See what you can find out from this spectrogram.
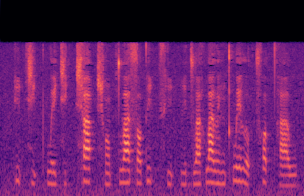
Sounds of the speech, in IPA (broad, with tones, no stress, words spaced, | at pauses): ki˦ʔt͡ɕi˨ʔ pʰwe˧t͡ɕi˨k̚ t͡ɕʰa˦ʔt͡ɕʰɔ̃˨p̚t̪wa˦ sɔ˧t̪i˦ʔt͡sʰi˨ʔpi˨˩ d͡zwa˧hwa˥˧lẽ˧ŋ t̪ʰwe˦lo˨ʔt͡sʰɔ˦t̚ t̪ʰa˧w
